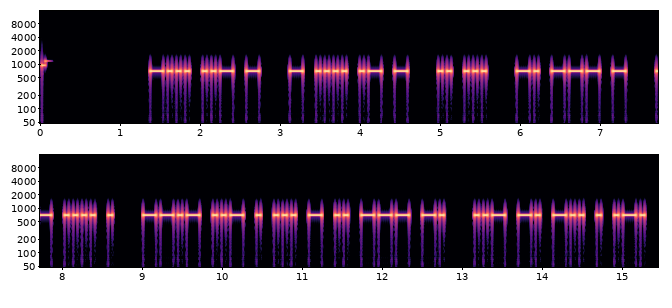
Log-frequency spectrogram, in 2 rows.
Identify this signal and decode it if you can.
Morse code, heard as a keyed tone, about 22 wpm, 700 Hz. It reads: BUT THAT IS NOT THE QUESTION UNDER
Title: Sentences from Top 1500 Words 22wpm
